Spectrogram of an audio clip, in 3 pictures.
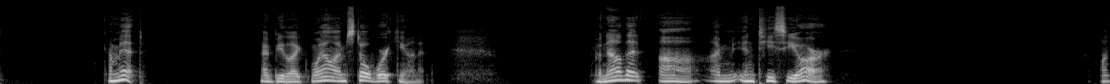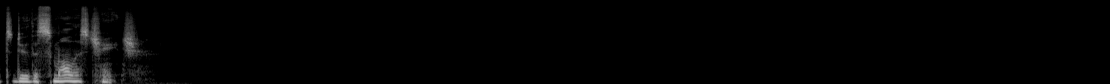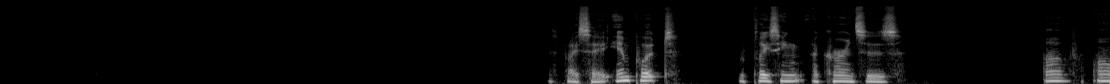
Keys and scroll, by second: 23.1 Return, 25.1 super+z.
